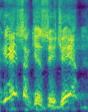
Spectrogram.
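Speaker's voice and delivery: surprised quote. Retold or imitated. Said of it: "Ele pega, falei".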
